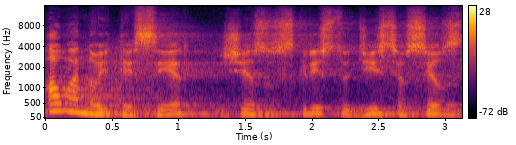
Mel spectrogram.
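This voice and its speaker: Very slowly, a man talks with noticeable background noise in the recording. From Campinas, São Paulo, Brazil. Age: 70s. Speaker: itinerant evangelical missionary preacher. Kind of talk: sermon with Bible reading.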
